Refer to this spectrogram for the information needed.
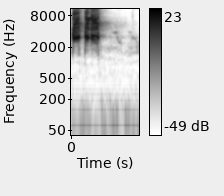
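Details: Partridge call used to train partridges to call louder, two loud harsh grating notes in quick succession, the second longer, then fading into quiet.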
